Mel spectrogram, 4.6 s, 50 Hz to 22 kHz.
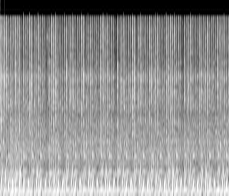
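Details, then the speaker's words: Engine with Solex 30 PICT carburettor, carb flooding fixed and timing checked okay, warm idle: loud heavy tapping roughly three times a second from the cylinders; feared big end, possibly valves, cause not confirmed. "uh timing is all right so we need to there's a there's a heavy tapping sound coming out of those cylinders i'm hoping it's not a big end or something serious"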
